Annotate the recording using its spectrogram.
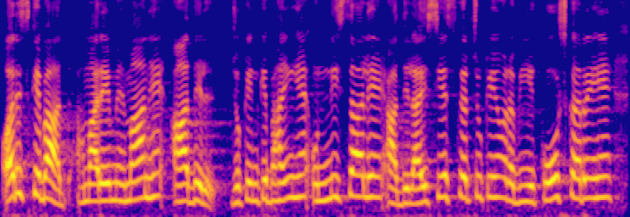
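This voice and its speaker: A woman with a Lahore Urdu accent hosts a TV interview in a polite, warm manner. Her fairly high voice carries a long studio reverb. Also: brisk. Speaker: TV show host. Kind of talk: TV interview hosting.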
